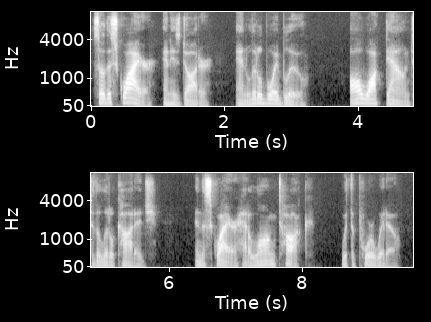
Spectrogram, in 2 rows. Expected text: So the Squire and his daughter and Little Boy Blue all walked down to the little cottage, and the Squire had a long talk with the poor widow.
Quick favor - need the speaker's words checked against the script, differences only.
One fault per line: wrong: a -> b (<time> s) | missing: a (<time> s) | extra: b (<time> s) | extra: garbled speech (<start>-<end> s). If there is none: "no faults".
no faults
